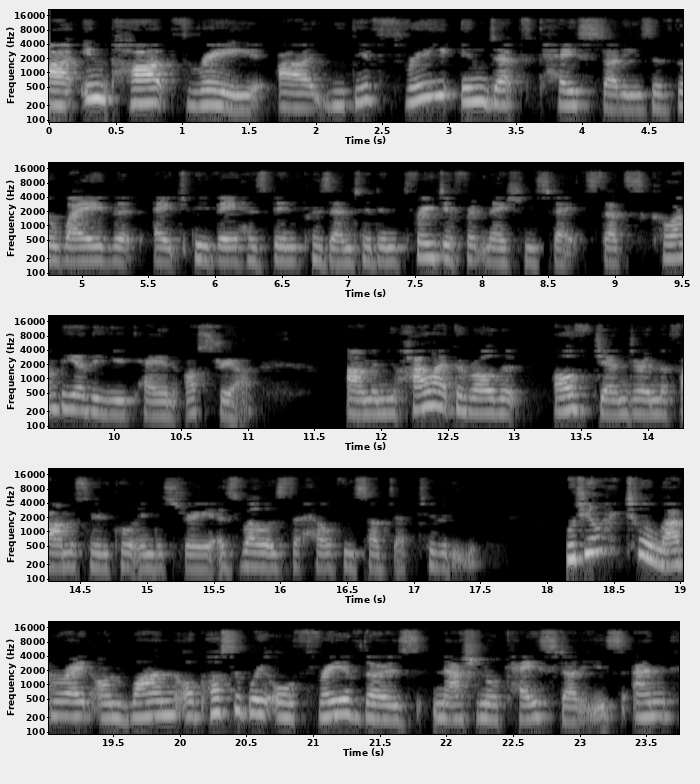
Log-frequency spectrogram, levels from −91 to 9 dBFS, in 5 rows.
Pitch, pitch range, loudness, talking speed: 190 Hz, 175-220 Hz, -29 LUFS, 165 wpm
